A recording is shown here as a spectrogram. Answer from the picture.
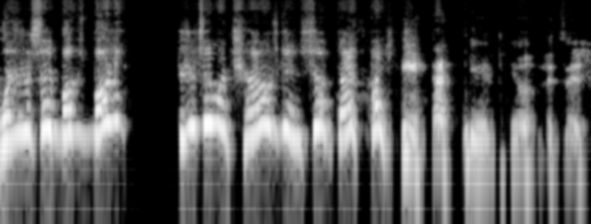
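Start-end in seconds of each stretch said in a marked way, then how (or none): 0.0-4.3 weird, funny, very high, swooping silly voice. Replaying talking in a funny voice while another guest was on: funny weird voice. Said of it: "I was starting to talk like a weird voice, but it was a funny voice".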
